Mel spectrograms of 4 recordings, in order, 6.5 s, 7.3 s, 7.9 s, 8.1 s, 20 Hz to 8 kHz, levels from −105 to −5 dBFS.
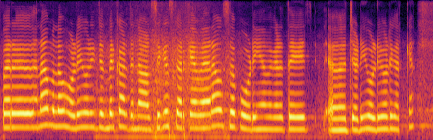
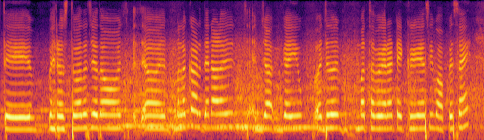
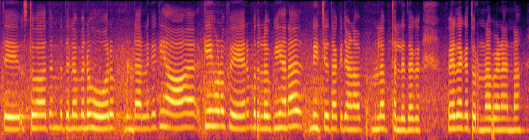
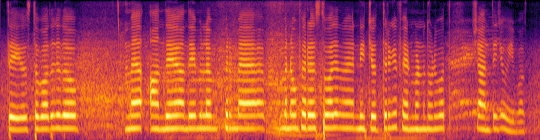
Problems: constant background noise, continuous background conversations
